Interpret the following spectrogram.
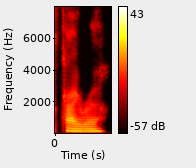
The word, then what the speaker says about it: Kyra: name because I know, is it Kyra, Kira? I know it can be maybe a couple different ways. Yes, so it is Kyra.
